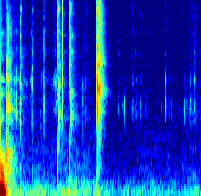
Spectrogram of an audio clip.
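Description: Small plastic light case being fitted back together by hand: a few sharp plastic clicks, two close together about a second in and a louder one near the middle, with faint handling ticks between.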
